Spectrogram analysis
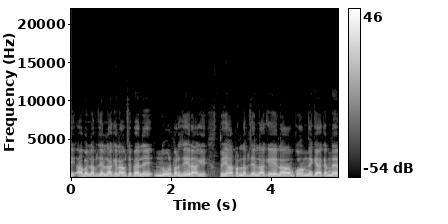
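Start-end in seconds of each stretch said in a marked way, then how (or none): none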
